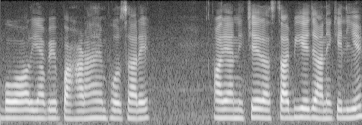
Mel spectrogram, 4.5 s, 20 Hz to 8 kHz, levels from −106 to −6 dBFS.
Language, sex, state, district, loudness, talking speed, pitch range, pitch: Hindi, female, Bihar, Katihar, -17 LUFS, 210 wpm, 190-200 Hz, 195 Hz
